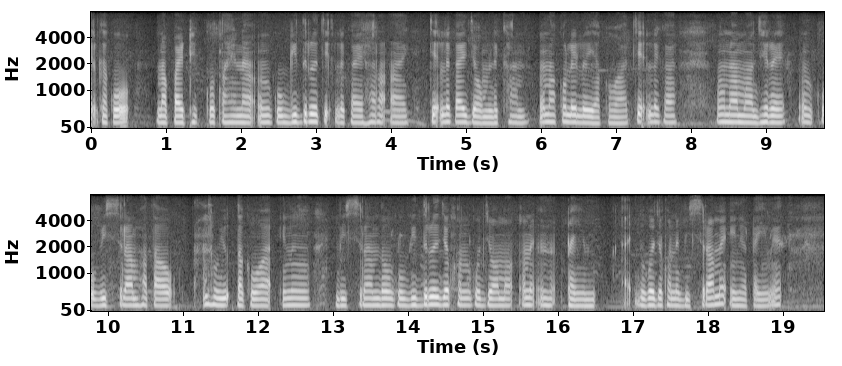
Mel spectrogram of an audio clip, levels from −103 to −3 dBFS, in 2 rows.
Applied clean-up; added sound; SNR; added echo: none; none; none; none.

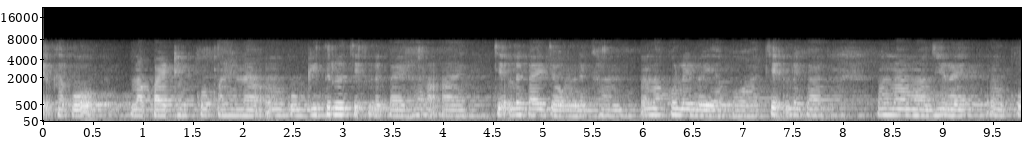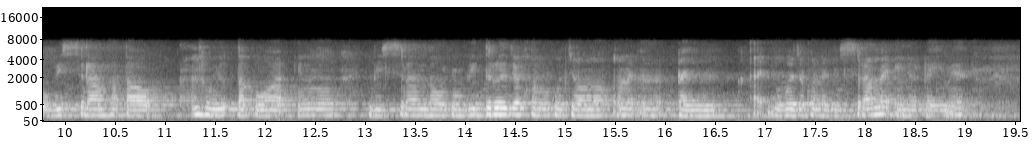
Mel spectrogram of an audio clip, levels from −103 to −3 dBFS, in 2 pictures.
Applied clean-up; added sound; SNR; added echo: none; none; none; reverberation time 2.2 s.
